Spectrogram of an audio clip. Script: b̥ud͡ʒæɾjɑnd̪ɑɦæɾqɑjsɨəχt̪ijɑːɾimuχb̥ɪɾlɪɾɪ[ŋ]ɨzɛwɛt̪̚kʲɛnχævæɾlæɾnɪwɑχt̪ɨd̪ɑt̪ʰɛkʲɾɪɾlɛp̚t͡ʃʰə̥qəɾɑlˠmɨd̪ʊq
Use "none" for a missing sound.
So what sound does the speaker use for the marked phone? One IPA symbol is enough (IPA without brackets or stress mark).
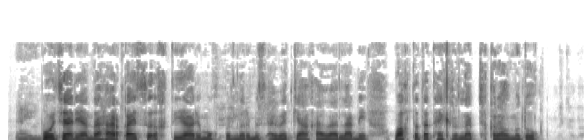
m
